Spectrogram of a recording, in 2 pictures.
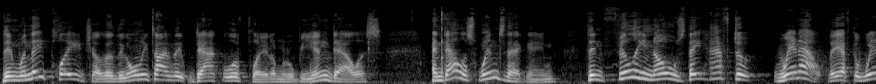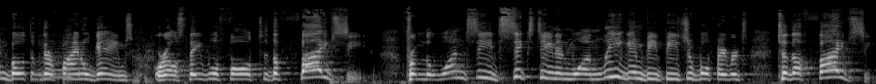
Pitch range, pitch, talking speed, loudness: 215-270 Hz, 245 Hz, 225 wpm, -22 LUFS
